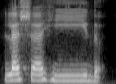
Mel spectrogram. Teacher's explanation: پر یا مدہ ہے 2 حرکات کھینچ کر پڑھیں گے اور دال کی تنوین کو جزم دے کر وقف کر دیں گے تو قلقلہ کے ساتھ پڑھا جائے گا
